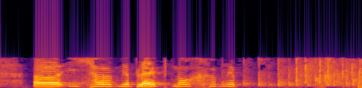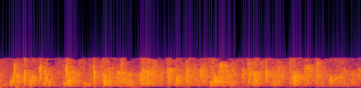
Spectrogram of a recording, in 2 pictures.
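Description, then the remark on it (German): A short burst of voiced speech gives way to an audience breaking into steady, dense clapping that holds at an even level until the end. “Ich wollte erst nachher klatschen, weil wenn wir klatschen gehen, dann meisten Leute schon weg und ich habe noch ein paar Ankündigungen zu sagen, darum hätte ich mir das aufgehoben.”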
